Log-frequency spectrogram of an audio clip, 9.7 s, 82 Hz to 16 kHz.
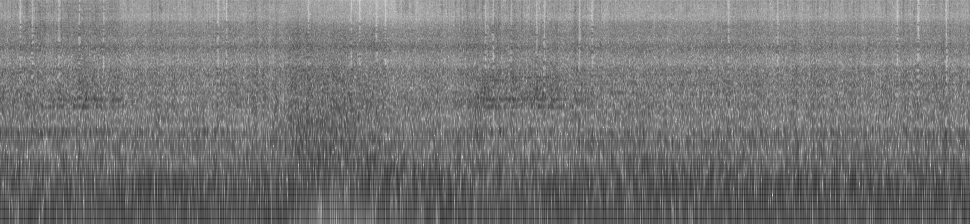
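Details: Cold start of a 1995 Ford F-150 barn find: a loud, lumpy idle with a stumble breaking the rhythm. The owner suspects a plug wire or firing order.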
